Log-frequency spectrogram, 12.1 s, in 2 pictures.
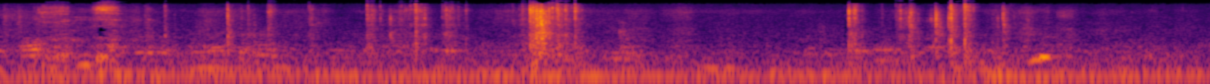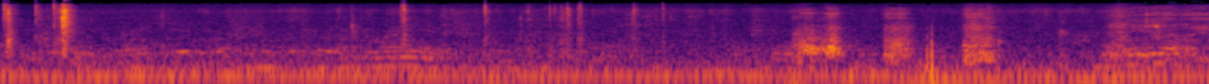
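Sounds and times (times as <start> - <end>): coins clinking and clattering: 1.1 - 3.0, 4.2 - 5.1, 6.1 - 6.5.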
